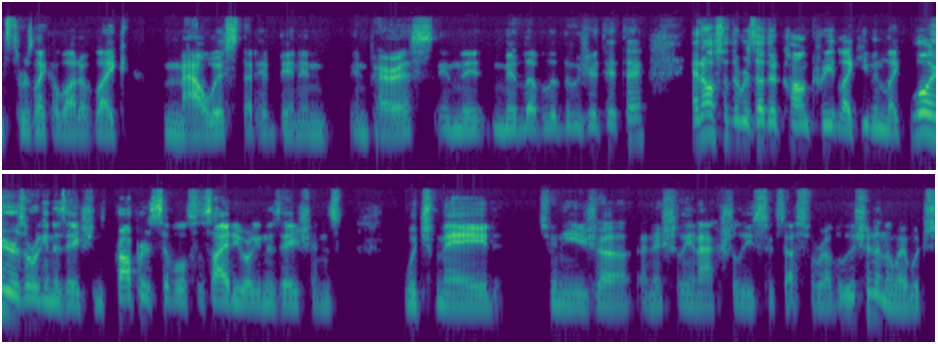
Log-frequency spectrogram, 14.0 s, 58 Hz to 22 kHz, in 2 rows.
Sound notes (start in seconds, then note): 3.8 speaks foreign language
